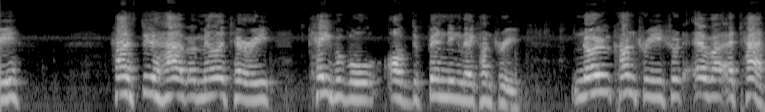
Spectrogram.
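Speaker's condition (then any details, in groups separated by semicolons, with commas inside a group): Cerebral palsy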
